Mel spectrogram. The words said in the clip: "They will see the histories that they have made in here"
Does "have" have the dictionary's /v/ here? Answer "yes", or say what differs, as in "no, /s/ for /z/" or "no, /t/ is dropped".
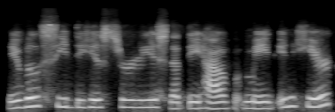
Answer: yes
